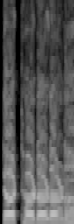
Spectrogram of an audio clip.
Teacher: मूर्धा से बोले जाने वाले ट ठ ड ढ ण है।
